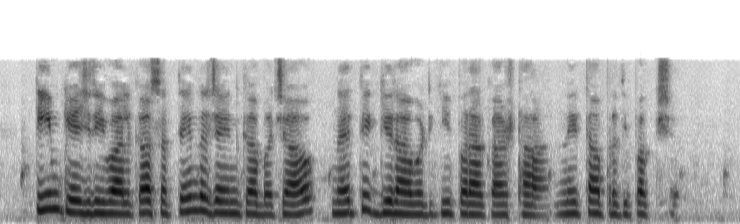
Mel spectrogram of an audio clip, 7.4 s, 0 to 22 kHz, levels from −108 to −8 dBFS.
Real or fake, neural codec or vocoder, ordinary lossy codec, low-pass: fake; codec, 16 kHz, 6 kbps, DAC; AAC, 48 kbps; 7.2 kHz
